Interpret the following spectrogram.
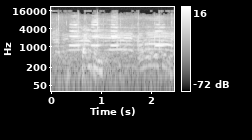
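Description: A man's voice calling out in long, drawn-out sounds with no clear words.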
